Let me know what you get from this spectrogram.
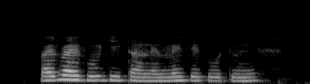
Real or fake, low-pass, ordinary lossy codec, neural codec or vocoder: fake; 3.6 kHz; Opus, 32 kbps; codec, 16 kHz, 8 kbps, FreqCodec, smaller model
